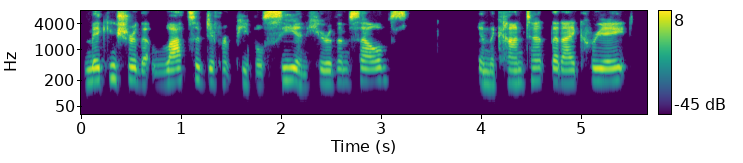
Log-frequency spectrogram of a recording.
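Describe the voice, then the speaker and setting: Low-voiced woman telling stories. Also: normal speed, dry recording, studio quality. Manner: warm storytelling, animated asides. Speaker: journalist and podcast host. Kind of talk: relaxed interview answers.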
